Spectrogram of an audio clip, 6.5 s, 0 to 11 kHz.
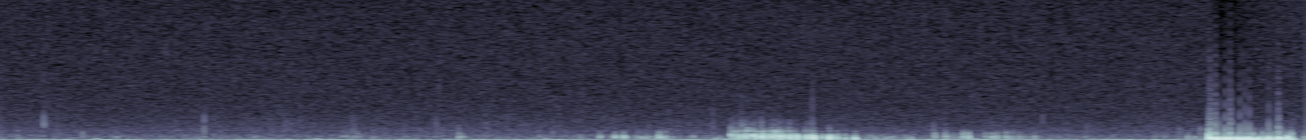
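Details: Hunger-related bowel sounds from a woman on day one of a 7-day fast: low gurgling and rumbling bursts building to a loud rumble near the end, normal borborygmi.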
